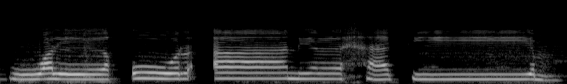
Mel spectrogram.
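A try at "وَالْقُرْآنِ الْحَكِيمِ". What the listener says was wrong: Wawnya jangan ditekan. Wal jam itu, tapi lembut saja. Wal, Wal-Qur'an, wal itu. Hakim.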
